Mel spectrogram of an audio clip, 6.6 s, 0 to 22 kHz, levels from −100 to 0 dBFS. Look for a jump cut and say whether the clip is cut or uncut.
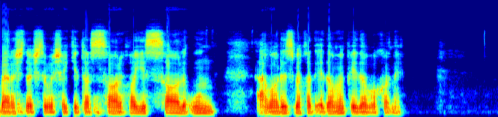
uncut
